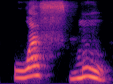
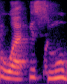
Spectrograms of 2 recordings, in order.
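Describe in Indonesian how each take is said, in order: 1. Kedua katanya disambung, dan huruf i di awal dihilangkan. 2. Kedua katanya terpisah, dan huruf i di awal dibaca. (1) "kalau mau diteruskan wasmu, ya kan alifnya itu hilang" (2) "kita bacanya boleh wa ismu boleh"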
